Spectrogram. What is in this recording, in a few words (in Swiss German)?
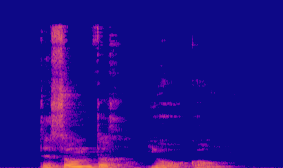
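"sonder jorhgang", Alsatian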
